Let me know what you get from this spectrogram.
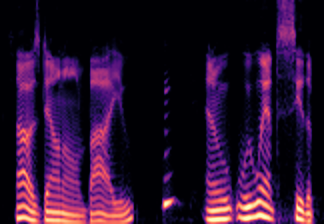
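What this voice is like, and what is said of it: Usual voice. Nothing is said of it.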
